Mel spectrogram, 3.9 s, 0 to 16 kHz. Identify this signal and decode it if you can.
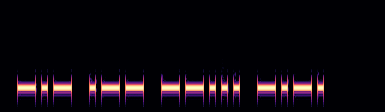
Morse code, heard as a keyed tone, about 20 wpm, 700 Hz. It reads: KW7C
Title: USA Call Signs - 4 Characters - Repeated 2x - 20wpm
